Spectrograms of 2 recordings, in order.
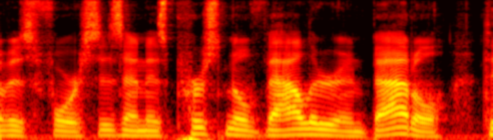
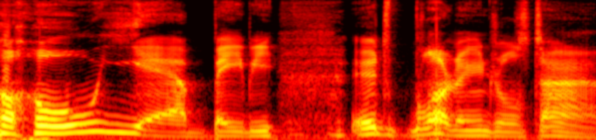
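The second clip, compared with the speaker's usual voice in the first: sudden southern sheriff voice with drawl; 4 dB louder than usual. Announcing the next entry on a list: sudden southern sheriff voice. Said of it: "I turned into a southern sheriff".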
